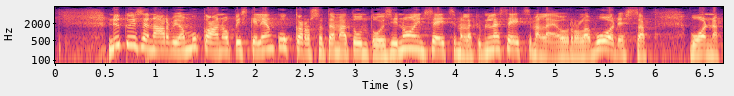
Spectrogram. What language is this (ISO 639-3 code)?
fin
